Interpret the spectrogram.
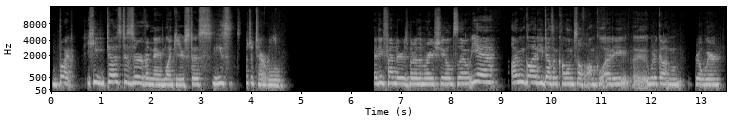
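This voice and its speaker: A woman's voice: on the high side, measured pace, a little mellow, a little hiss or hum. A woman streaming a game live, joking casually and reading its lines aloud in a plain voice.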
